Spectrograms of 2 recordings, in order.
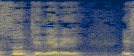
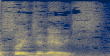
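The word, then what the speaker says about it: sui generis: termino na so generis pronounce correctly sogeneris or soy generis su u i and then generis is g e n e r e s generis ang ibig ko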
